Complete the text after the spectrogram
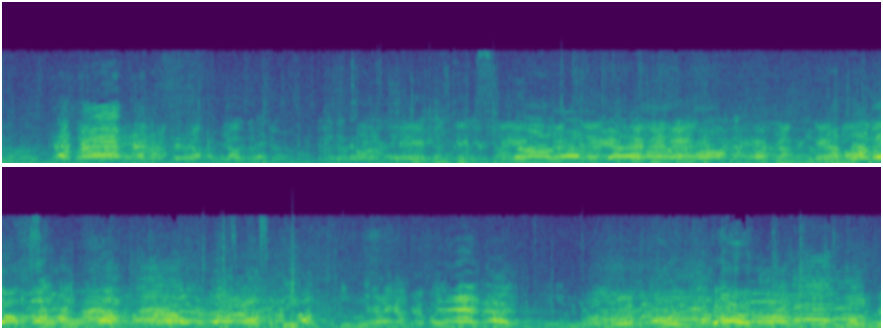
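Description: Spectators on the sideline call out and cheer.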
